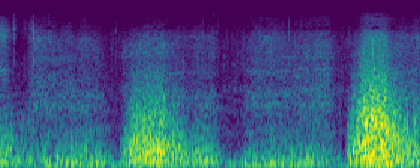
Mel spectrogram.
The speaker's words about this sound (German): Mittlerweile regnet es in Strömen.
